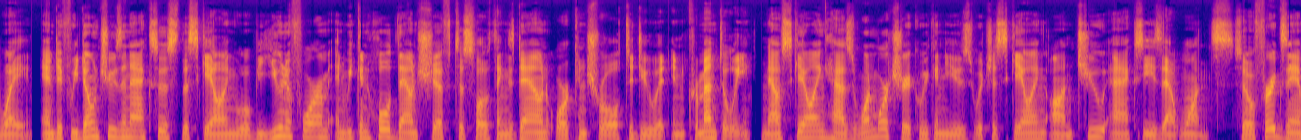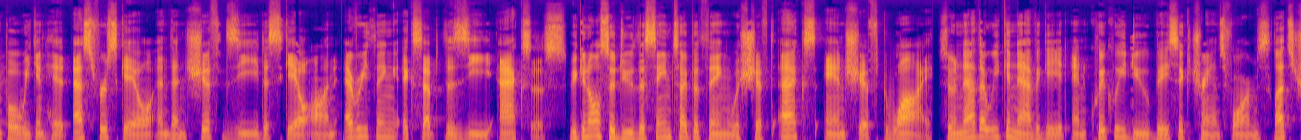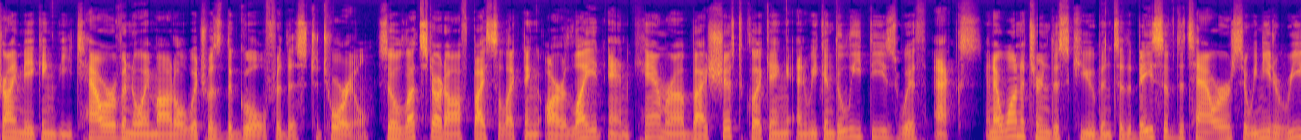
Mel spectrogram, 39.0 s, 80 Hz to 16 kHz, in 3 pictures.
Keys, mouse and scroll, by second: 0.9 click, 1.2 ctrl+z, 1.5 s, 7.3 ctrl+click, 7.6 ctrl+z, 13.7 s, 18.5 ctrl+z, 19.0 s, 22.3 ctrl+z, 31.5 click, 32.4 shift+click, 35.0 x, 36.3 click.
